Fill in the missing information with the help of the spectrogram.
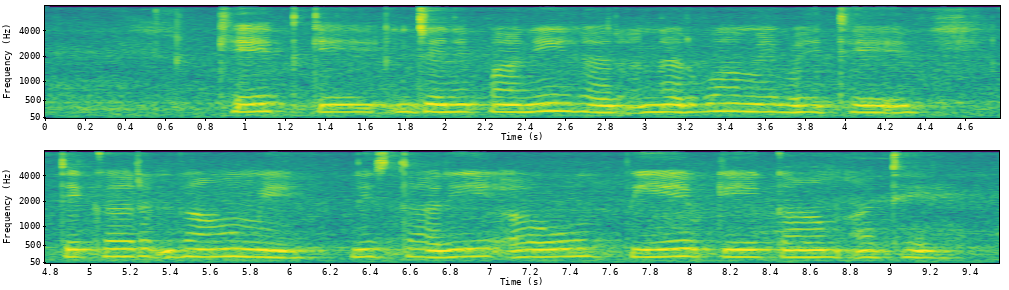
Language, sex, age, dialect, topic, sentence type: Chhattisgarhi, female, 56-60, Northern/Bhandar, agriculture, statement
